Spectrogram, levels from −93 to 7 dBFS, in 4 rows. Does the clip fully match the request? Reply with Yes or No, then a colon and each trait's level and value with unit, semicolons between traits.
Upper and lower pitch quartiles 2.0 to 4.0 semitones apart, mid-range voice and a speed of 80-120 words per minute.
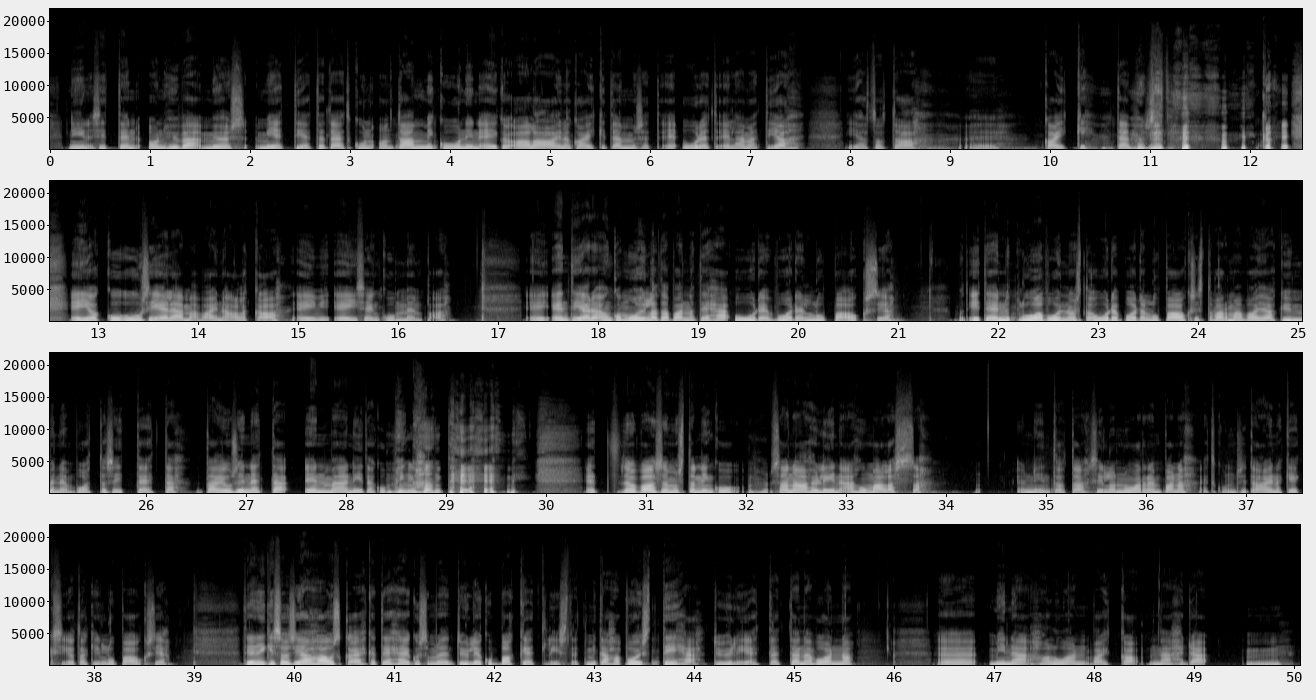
No: average, 2.7 semitones; medium, 165 Hz; average, 135 wpm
